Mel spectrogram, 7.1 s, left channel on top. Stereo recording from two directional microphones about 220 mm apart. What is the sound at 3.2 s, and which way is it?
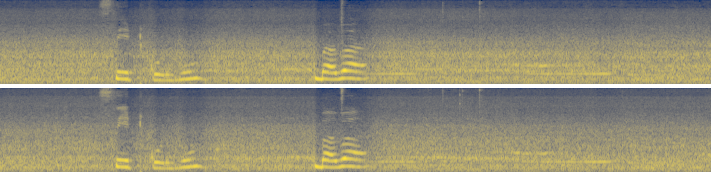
Speech, 10° left (ahead or behind).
